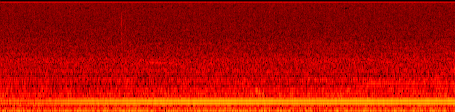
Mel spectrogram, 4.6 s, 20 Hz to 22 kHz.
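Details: Canadian PYE Model 762 valve receiver during IF transformer alignment: a steady, pure whistle of about 400 Hz over faint hiss. A heterodyne from two close frequencies in the mixer is suspected, but the cause is unconfirmed.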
